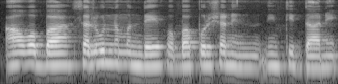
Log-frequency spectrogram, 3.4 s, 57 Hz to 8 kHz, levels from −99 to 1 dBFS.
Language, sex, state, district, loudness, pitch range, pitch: Kannada, female, Karnataka, Mysore, -19 LUFS, 165-185 Hz, 175 Hz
